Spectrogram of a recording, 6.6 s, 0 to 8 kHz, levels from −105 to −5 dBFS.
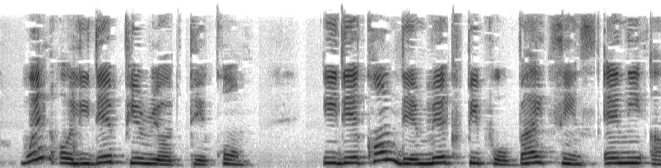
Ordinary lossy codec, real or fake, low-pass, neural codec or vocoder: AAC, 32 kbps; real; 7.2 kHz; none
